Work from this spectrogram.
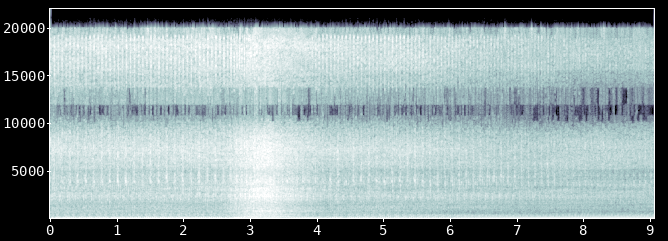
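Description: Idling four-cylinder with a brief rev blip, a light irregular tapping riding over the idle; knock present but source not pinned down. Cause suspected, not confirmed.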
